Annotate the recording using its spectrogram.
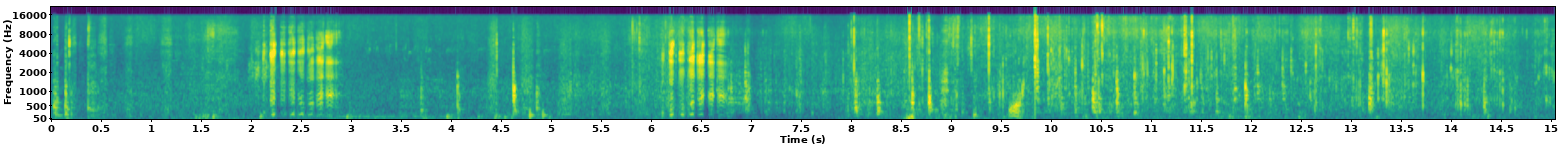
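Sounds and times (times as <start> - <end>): goat bleating: 2.0 - 3.0, 6.1 - 6.9
hooves knocking on wooden deck: 3.5 - 15.0.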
